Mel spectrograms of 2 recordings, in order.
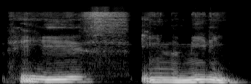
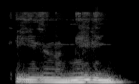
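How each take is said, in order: First: Stretched "He is", then a small pause; slow, deliberate language-drill delivery; slow model sentence. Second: Said in the usual way. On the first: Shown as a demonstration. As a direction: draw it out for learners. Teacher models slowly, then at usual pace.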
